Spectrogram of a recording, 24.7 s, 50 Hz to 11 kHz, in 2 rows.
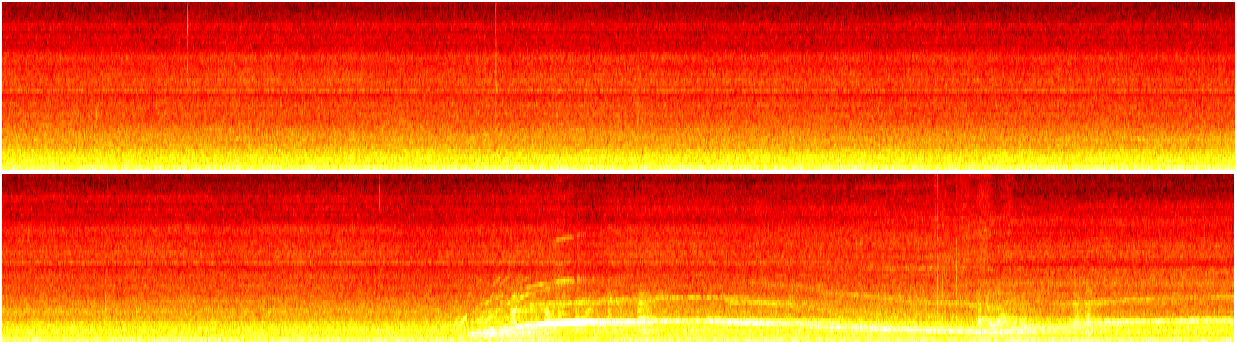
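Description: A steady low rumble, then a 1991 Duplex D500 fire engine's siren starts wailing about two-thirds of the way in: its pitch rises quickly, falls slowly and rises again as the engine responds.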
